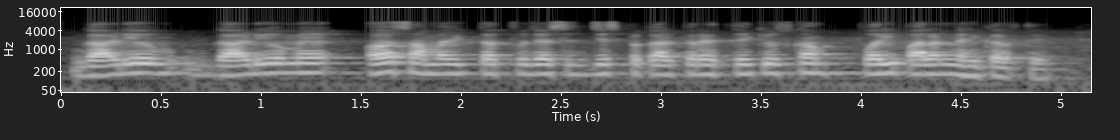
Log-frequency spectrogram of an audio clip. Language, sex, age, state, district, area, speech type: Hindi, male, 18-30, Madhya Pradesh, Betul, urban, spontaneous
